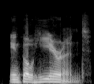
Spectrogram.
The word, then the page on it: incoherent: American English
